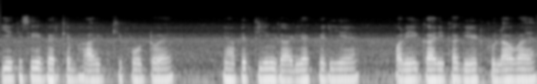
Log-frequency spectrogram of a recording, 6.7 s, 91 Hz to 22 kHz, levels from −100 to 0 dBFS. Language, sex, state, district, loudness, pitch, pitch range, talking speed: Hindi, male, Rajasthan, Bikaner, -17 LUFS, 125 Hz, 120-130 Hz, 205 wpm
